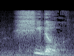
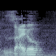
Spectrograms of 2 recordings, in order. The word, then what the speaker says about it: Shido: Up next, Shido, featuring Moonbyul. – Glad you pronounced that, because I was like, Zido? – Yeah, I looked at the Korean name, Shido.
